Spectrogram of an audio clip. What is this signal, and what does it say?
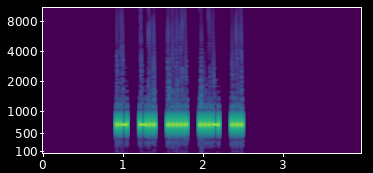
Morse code, heard as a keyed tone, about 48 wpm, spaced as for 33 wpm, 700 Hz. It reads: AD5VS
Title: USA Call Signs - 5 Characters - 2x Character Spacing - 45wpm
